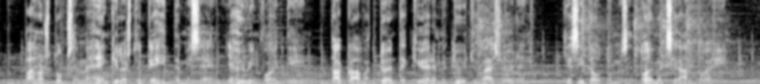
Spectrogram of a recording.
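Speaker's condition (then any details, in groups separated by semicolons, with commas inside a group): No condition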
